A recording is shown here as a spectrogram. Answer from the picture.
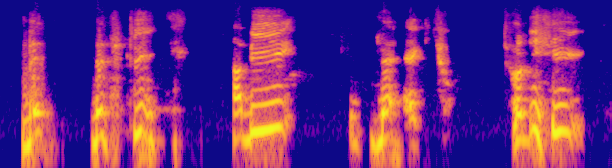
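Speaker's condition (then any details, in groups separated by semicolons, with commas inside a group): Cerebral palsy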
